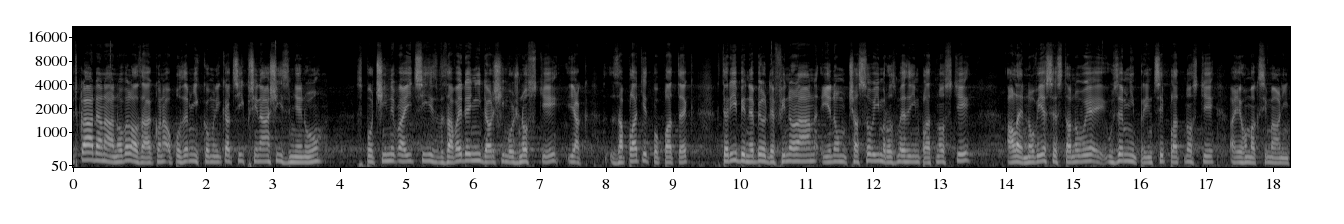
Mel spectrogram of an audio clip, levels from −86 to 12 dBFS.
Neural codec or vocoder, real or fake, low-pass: none; real; 14.4 kHz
